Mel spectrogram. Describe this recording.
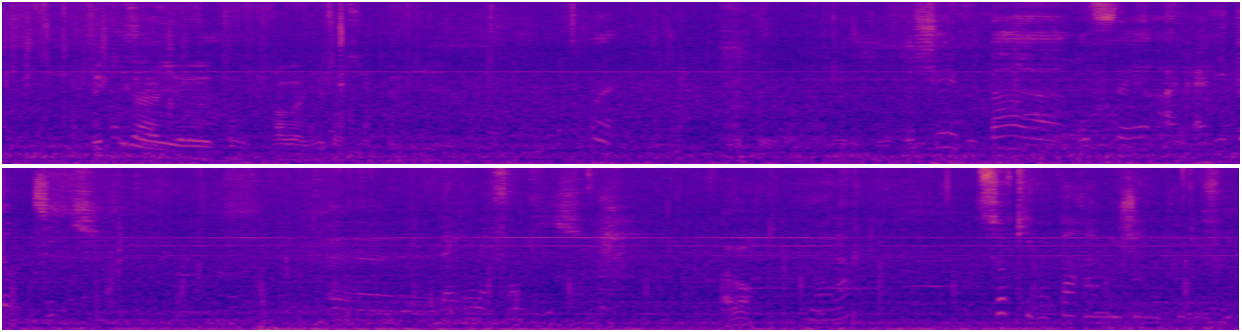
On the Maintenon station platform, my brother Nicolas will catch his train to Paris. This is an early quiet morning on the platform, with a lot of workers commuting to Paris.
